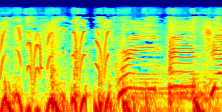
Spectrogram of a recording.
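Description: Rave music with a sound scratched rapidly back and forth on a record, its pitch sweeping up and down about six times a second, giving way a little past halfway to a held, steady synth or vocal tone.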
